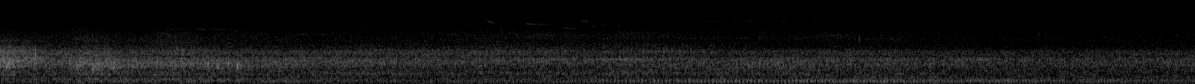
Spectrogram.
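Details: Steady road traffic rumbles throughout, with no animal voice standing out.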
